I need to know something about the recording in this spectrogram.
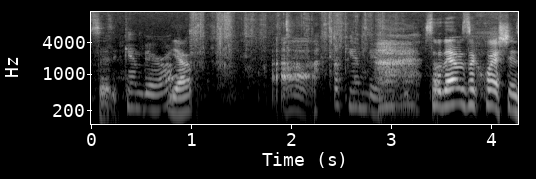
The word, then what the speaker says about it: Canberra: but I don't know how to pronounce Is it. it Canberra? Yep. Canberra.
